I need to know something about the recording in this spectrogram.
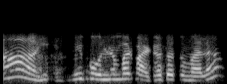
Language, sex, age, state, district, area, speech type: Marathi, female, 60+, Maharashtra, Mumbai Suburban, urban, conversation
